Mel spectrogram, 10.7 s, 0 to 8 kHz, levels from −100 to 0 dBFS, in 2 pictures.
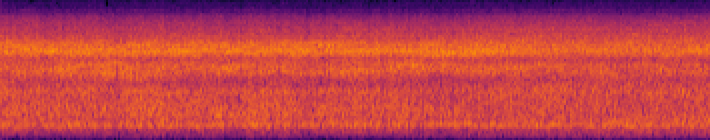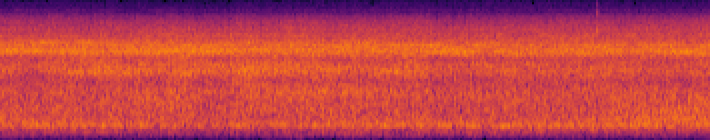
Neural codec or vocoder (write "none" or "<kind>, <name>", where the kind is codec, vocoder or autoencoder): none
